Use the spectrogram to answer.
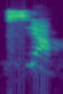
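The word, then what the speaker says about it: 斜: Au loin, sur la montagne froide, le sentier pierreux sinus, le caractère Xie se prononce Xia.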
